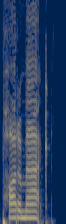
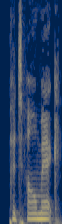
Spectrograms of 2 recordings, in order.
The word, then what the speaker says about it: Potomac: The 6th season premiere of The Real Housewives of Potomac. Oh, I said that wrong. Potomac, and on Discovery.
